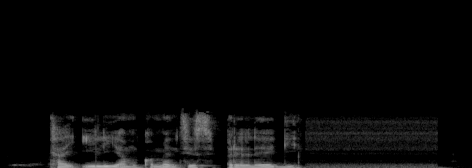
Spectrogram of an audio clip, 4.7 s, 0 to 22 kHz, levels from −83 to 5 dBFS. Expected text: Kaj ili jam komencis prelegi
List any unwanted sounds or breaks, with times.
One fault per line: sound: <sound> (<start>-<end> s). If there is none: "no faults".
no faults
